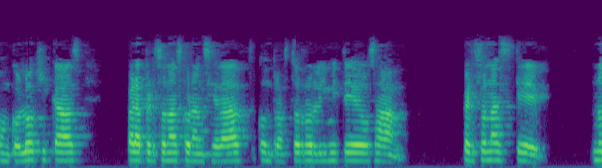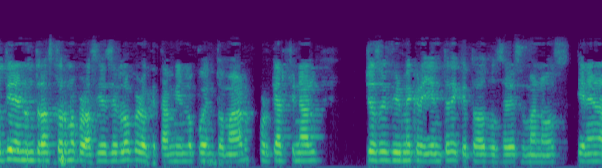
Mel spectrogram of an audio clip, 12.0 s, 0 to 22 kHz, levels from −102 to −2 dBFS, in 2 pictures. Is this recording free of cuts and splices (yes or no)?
yes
